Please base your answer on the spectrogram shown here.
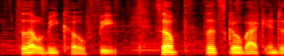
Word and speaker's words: Ko-fi: code file you ask it rhymes with no fee so that would be co-fee so let's go back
